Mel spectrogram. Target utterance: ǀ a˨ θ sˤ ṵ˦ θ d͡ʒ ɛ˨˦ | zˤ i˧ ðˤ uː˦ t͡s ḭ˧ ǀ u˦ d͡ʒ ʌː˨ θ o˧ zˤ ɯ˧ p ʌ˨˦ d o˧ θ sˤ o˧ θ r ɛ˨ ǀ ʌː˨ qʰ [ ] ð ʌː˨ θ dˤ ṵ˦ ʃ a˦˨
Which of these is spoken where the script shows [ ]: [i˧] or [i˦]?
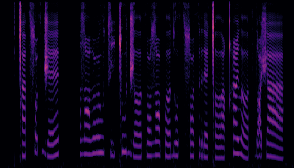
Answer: i˦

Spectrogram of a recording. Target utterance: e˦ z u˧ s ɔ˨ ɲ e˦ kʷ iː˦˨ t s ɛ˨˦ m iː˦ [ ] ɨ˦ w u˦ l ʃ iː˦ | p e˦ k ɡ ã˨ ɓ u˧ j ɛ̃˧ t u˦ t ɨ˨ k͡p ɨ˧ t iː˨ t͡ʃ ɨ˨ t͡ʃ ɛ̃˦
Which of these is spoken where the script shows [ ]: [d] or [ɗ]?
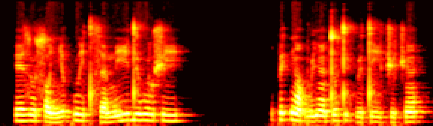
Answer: d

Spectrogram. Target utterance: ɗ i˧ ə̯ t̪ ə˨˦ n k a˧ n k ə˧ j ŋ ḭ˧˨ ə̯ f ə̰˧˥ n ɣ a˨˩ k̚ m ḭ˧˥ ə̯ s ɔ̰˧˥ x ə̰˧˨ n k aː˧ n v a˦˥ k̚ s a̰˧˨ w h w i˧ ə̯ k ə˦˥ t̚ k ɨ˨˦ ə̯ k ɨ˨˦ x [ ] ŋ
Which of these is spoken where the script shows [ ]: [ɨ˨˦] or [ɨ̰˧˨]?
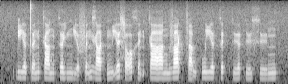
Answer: ɨ˨˦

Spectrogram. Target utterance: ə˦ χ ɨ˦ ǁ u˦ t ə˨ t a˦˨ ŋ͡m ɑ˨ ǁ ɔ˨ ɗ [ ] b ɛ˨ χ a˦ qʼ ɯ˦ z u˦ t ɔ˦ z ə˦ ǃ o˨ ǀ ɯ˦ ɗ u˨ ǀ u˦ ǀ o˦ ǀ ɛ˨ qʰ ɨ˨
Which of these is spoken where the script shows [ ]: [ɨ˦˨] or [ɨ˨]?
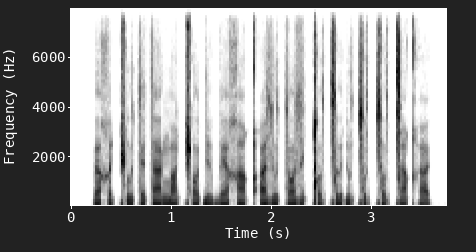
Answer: ɨ˨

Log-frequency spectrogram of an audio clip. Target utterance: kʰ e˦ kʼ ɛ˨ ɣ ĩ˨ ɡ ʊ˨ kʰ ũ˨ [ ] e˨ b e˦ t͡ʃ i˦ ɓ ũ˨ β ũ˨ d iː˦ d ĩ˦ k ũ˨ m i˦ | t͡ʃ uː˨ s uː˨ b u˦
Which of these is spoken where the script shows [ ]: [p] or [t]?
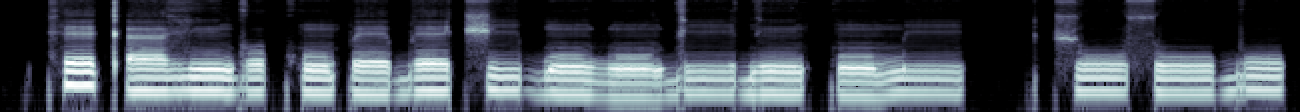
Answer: p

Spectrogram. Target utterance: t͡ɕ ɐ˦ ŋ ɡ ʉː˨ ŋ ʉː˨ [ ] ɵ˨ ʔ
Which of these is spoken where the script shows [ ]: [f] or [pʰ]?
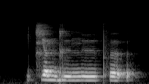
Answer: pʰ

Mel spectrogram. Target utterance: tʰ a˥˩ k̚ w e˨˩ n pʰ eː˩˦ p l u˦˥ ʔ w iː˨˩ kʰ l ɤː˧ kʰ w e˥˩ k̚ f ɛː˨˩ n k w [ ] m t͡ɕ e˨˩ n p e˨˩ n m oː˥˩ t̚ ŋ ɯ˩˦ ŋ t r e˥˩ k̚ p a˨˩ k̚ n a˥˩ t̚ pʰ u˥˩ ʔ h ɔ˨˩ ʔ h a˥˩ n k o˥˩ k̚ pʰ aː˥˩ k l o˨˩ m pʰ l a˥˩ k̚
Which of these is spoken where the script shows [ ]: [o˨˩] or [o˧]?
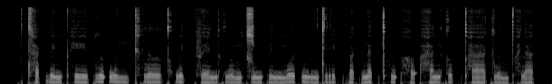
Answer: o˧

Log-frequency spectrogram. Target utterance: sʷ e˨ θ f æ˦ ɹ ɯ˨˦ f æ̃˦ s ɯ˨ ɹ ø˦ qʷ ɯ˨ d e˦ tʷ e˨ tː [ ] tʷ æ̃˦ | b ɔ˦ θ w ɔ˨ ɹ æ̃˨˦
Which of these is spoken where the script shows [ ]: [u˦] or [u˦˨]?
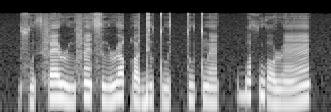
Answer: u˦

